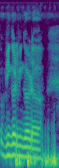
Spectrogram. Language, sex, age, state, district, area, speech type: Goan Konkani, male, 30-45, Goa, Canacona, rural, spontaneous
